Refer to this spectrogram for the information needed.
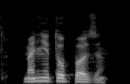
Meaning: magnetopause
- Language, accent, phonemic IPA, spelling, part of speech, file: French, France, /ma.ɲe.tɔ.poz/, magnétopause, noun, LL-Q150 (fra)-magnétopause.wav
